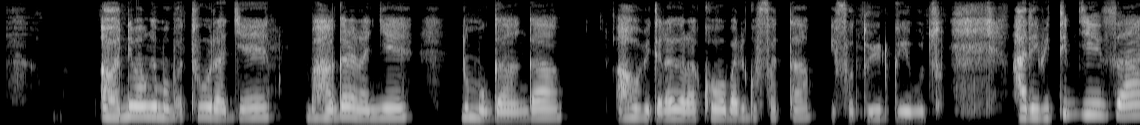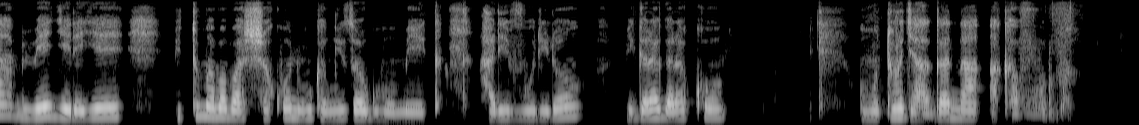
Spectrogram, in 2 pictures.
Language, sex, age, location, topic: Kinyarwanda, female, 18-24, Nyagatare, health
